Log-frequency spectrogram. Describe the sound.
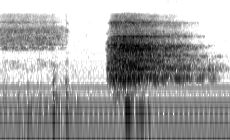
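A deep breath drawn in: a loud, airy rush of inhaled air that swells quickly and then slowly tapers off. A softer breathy hiss comes just before it.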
